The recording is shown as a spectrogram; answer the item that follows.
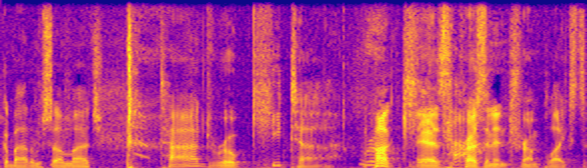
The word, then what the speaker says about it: Rokita: in the audience and pronounced it like he never heard the name before he goes ta rokita thank you very much you're doing a great job you said something to those and todd rokita was down there to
